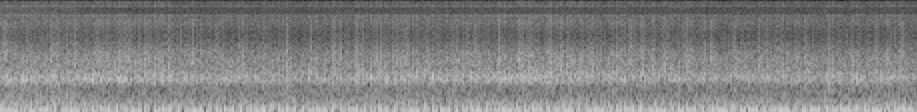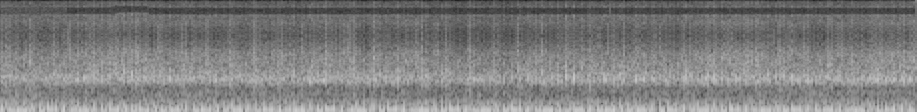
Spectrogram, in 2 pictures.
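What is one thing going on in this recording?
A propeller aircraft engine drones steadily with a low rumble.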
